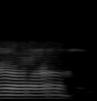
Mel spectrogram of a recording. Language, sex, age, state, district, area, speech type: Sindhi, male, 60+, Uttar Pradesh, Lucknow, rural, conversation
